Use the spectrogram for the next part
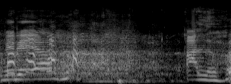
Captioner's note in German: Gelächter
